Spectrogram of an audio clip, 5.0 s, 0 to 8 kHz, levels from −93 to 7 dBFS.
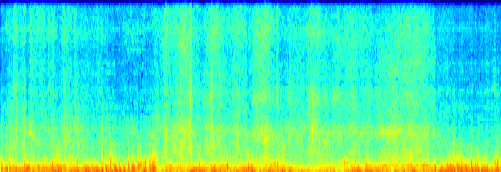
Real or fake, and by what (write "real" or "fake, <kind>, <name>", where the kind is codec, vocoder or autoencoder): fake, codec, ZipCodec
